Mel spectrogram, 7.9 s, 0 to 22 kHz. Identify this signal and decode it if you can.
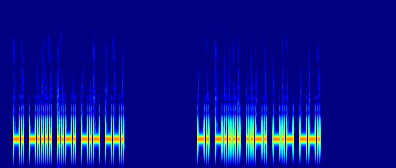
Morse code, heard as a keyed tone, about 28 wpm, 700 Hz. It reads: N6FKG N6FKG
